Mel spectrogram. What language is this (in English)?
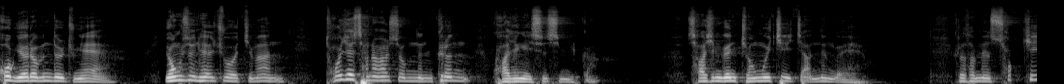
Korean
